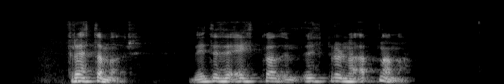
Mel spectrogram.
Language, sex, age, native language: Icelandic, male, 30-39, Icelandic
